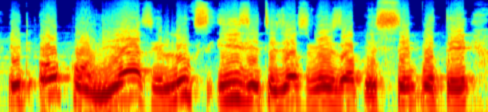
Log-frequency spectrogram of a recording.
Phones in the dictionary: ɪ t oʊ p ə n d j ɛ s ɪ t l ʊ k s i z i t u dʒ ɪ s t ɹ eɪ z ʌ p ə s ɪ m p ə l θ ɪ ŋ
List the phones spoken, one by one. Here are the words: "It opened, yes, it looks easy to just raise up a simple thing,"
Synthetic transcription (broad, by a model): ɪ t oʊ p ə n d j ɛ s ɪ t l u k s i z i t u dʒ ɪ s t ɹ eɪ z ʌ p ə s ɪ m p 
